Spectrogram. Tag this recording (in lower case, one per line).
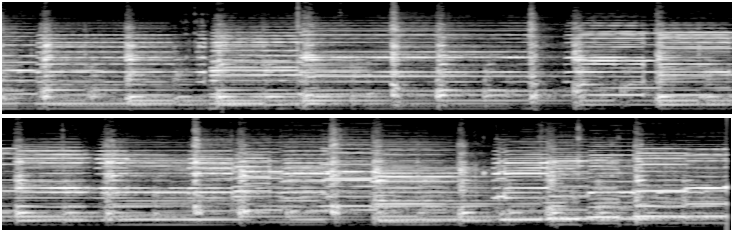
music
